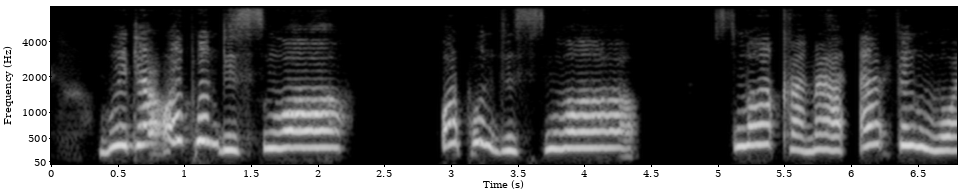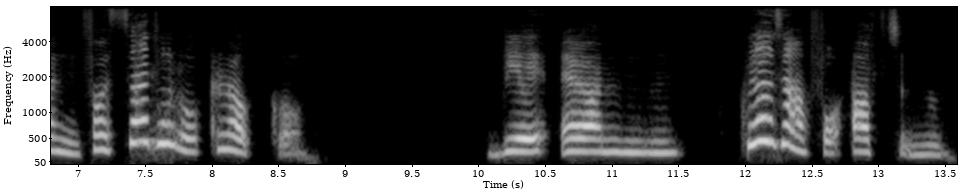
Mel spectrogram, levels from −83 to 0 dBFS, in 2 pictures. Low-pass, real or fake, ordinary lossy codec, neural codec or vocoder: none; fake; none; codec, 16 kHz, 0.5 kbps, FreqCodec, larger model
